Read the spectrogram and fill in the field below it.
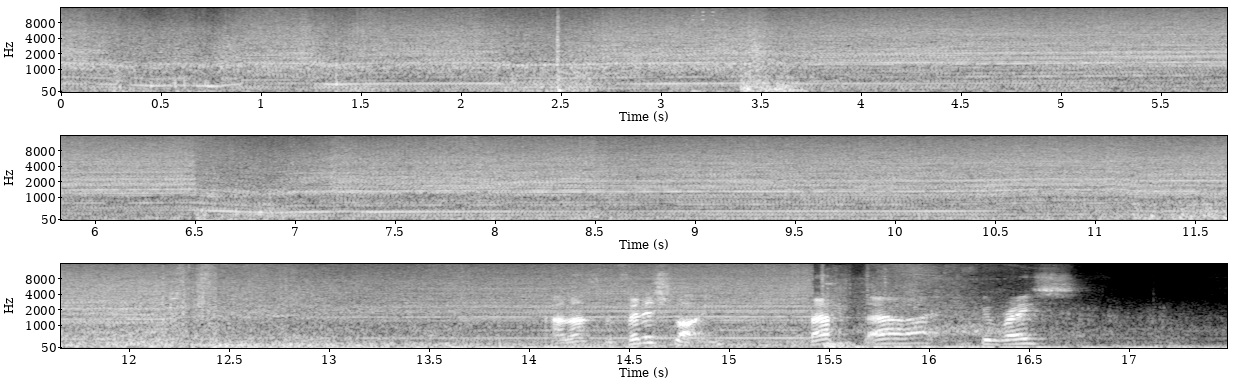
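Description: A race car engine roars at high speed, rising and falling in pitch.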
